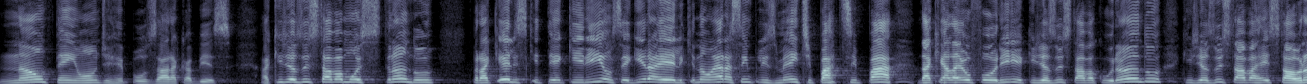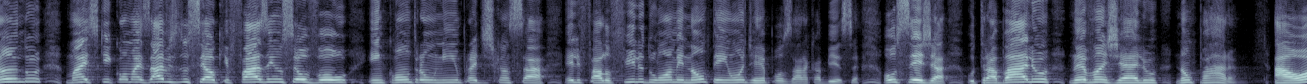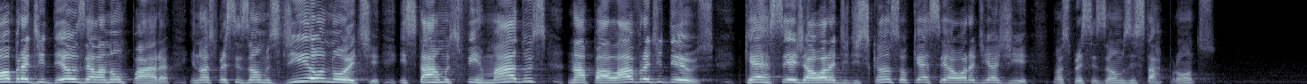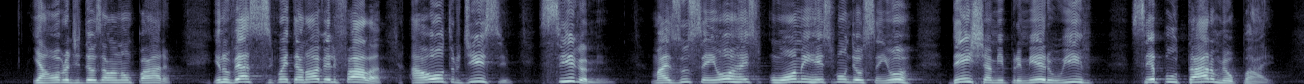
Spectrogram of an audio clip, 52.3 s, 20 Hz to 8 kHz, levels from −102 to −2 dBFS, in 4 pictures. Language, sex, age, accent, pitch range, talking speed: Portuguese, male, 20-39, Brazilian, 210-250 Hz, 155 wpm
